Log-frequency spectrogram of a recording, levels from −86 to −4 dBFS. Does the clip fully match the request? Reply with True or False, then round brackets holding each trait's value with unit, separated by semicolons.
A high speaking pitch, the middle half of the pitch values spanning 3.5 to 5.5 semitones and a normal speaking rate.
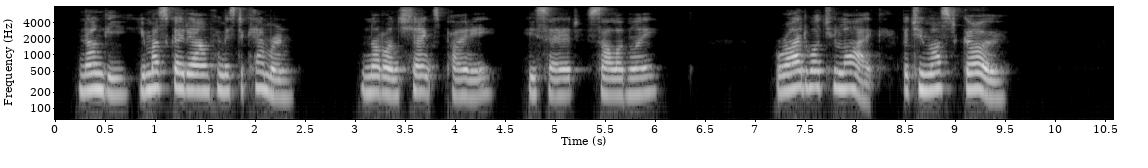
False (205 Hz; 3.8 semitones; 130 wpm)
